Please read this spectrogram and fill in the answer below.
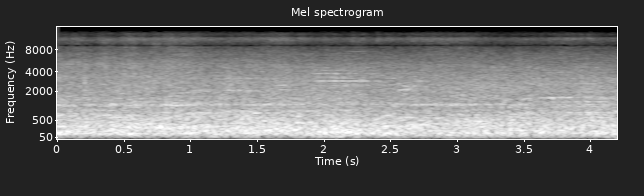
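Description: Busy street ambience: steady traffic noise with the chatter of a passing crowd mixed in.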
